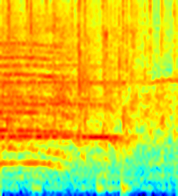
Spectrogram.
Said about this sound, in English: We're going to get you on camera, Coach Meany, because we want to make sure we can see you. Clap it up for Coach Cheryl as well.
